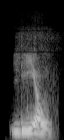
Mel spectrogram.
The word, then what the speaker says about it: Lyon: Así es, digo, es León, pero es en francés, pero se pronuncia Lyon. Lyon.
